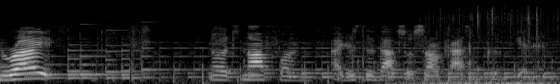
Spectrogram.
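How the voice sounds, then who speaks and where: Slow, gravelly sarcastic woman gamer. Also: medium pitch. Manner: sarcastic, grumbling asides. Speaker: gaming channel host. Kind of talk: casual gameplay commentary.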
